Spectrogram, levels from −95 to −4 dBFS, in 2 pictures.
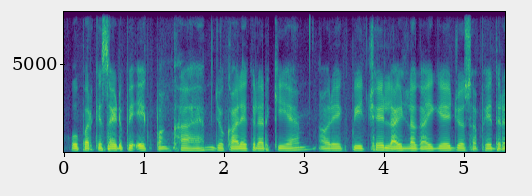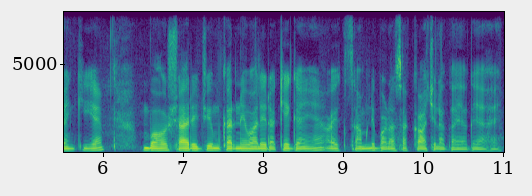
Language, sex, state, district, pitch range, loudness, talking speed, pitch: Hindi, male, Chhattisgarh, Jashpur, 105-115 Hz, -19 LUFS, 225 wpm, 110 Hz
